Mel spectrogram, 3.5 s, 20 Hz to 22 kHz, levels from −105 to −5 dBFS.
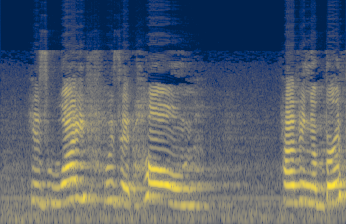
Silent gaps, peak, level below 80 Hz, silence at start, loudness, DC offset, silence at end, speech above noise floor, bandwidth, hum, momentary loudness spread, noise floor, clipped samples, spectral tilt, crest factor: none; -2 dBFS; -54 dBFS; 0.3 s; -16 LUFS; under 0.1%; 0 s; 29 dB; 10 kHz; none; 16 LU; -45 dBFS; under 0.1%; -3.5 dB/octave; 16 dB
